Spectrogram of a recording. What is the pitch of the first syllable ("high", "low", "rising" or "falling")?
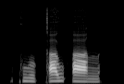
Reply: low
